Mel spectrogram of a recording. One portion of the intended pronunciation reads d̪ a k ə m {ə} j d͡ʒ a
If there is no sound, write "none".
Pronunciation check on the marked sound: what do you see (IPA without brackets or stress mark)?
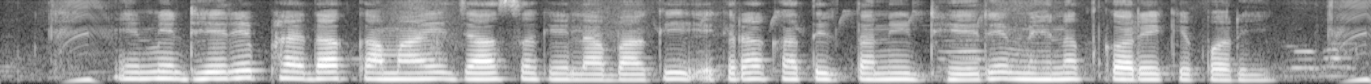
a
